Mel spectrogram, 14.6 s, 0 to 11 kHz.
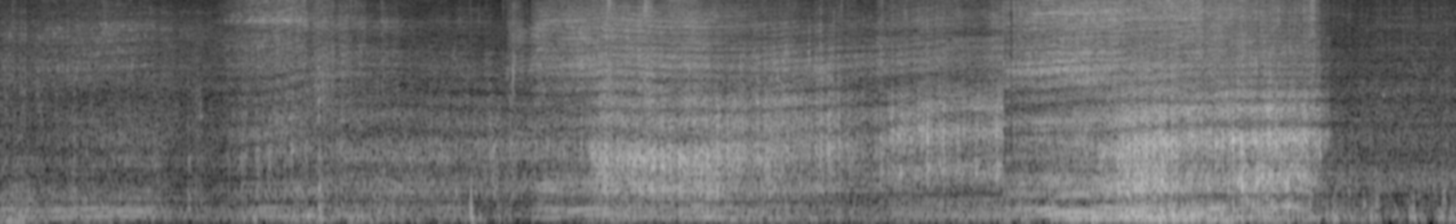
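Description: Maruti 800's small three-cylinder petrol engine revving up and down over and over as the car is driven over rough ground, with two stretches of louder rushing noise.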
